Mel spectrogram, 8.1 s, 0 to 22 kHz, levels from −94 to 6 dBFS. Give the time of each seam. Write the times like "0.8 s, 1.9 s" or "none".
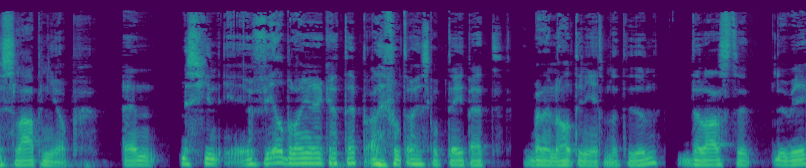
1.7 s, 4.0 s, 4.3 s, 4.7 s, 5.1 s, 6.0 s, 6.6 s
